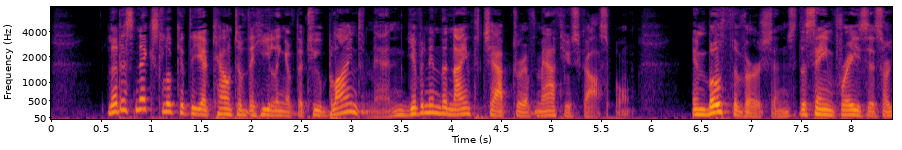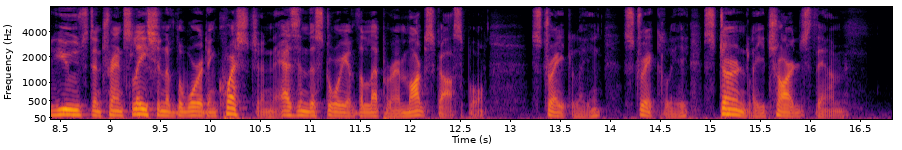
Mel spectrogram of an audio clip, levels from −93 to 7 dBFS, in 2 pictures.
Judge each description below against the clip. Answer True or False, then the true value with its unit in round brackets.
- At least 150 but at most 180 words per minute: False (195 wpm)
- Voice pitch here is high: False (115 Hz)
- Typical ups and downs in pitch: False (6.1 semitones)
